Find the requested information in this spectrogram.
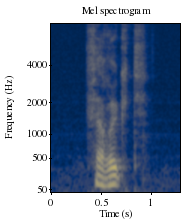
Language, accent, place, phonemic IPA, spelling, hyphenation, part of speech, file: German, Germany, Berlin, /fɛɐˈʁʏkt/, verrückt, ver‧rückt, verb / adjective, De-verrückt.ogg
- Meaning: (verb) past participle of verrücken; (adjective) crazy, mad; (verb) inflection of verrücken: 1. second-person plural present 2. third-person singular present 3. plural imperative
